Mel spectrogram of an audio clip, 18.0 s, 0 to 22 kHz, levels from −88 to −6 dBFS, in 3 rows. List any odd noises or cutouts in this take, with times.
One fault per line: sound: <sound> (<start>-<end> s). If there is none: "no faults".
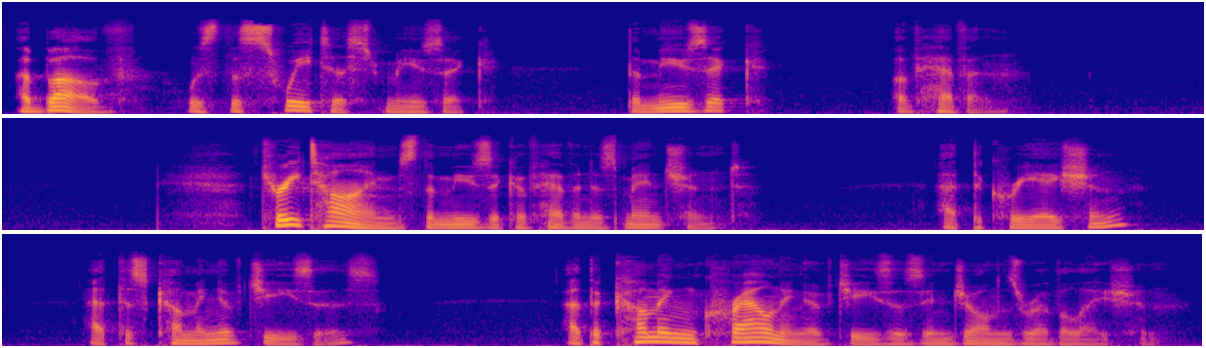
no faults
